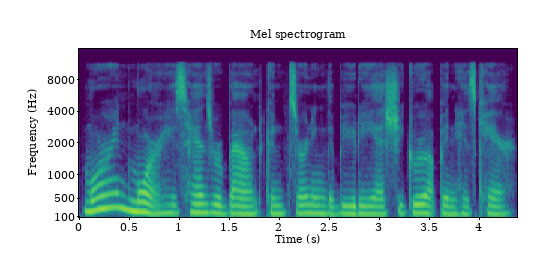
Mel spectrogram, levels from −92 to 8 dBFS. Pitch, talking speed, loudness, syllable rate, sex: 185 Hz, 235 wpm, -16 LUFS, 4.9 syllables/s, female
